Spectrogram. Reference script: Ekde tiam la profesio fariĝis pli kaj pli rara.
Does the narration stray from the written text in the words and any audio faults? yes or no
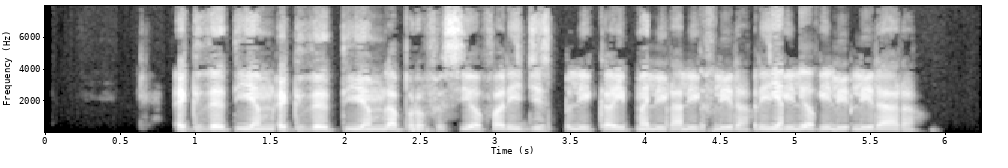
yes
